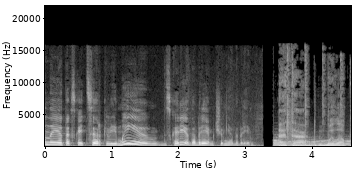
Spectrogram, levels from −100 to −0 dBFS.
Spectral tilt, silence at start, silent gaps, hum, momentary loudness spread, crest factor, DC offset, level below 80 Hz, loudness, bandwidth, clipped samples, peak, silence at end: -6 dB/octave; 0 s; 3.28-3.41 s; none; 11 LU; 16 dB; under 0.1%; -34 dBFS; -20 LUFS; 16.5 kHz; under 0.1%; -4 dBFS; 0 s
